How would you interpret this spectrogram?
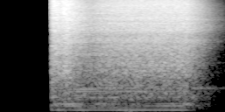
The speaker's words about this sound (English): Hit the fog machines.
